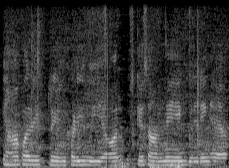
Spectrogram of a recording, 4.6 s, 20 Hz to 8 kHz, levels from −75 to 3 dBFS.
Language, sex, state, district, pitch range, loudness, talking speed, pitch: Hindi, female, Maharashtra, Mumbai Suburban, 180-195 Hz, -20 LUFS, 170 wpm, 185 Hz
